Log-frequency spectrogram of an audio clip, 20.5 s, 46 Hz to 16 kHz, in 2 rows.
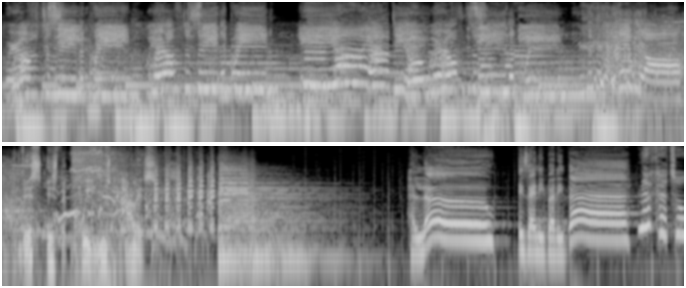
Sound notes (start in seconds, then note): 8.6 all giggle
